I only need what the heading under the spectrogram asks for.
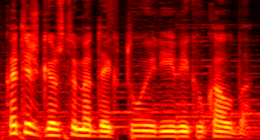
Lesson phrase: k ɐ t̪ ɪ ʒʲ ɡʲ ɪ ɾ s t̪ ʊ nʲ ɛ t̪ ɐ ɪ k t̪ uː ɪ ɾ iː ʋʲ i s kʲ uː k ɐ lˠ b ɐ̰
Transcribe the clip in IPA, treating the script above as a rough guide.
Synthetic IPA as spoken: k ɐ t̪ ɪ ʒʲ ɡʲ ɪ ɾ s t̪ ʊ mʲ ɛ d̪ ɐ ɪ k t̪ uː ɪ ɾ iː ʋʲ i kʲ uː k ɐ lˠ b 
